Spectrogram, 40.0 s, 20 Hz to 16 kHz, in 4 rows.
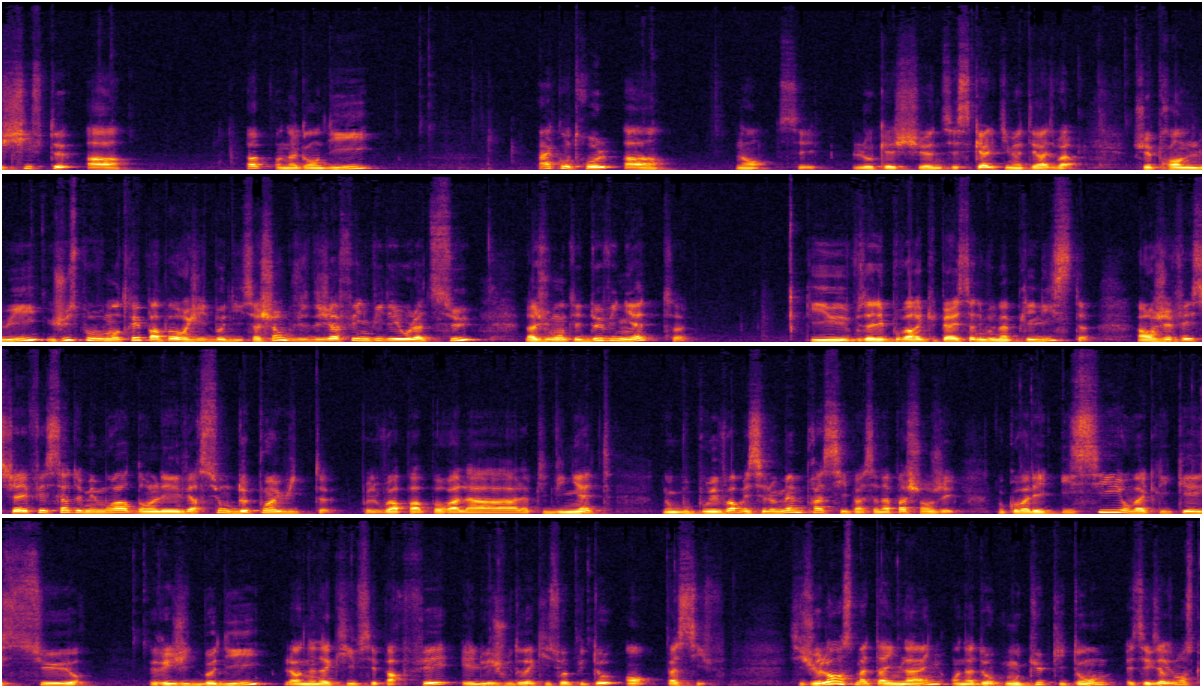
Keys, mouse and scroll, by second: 8.7-11.3 middle drag, 28.5-33.0 drag, 34.1-39.9 drag.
